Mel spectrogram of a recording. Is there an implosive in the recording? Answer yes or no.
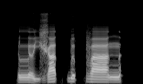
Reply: yes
